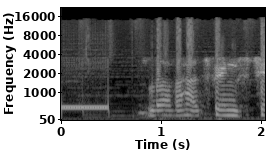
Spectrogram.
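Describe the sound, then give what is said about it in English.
A telephone tone sounds steadily for about half a second on an outgoing call to a chamber of commerce in Lava Hot Springs. A voice then answers and talk continues. “So I'm going to call them. I think they're open. Let's see if we can settle this with this phone call to the Lava Hot Springs Chamber of Commerce.”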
